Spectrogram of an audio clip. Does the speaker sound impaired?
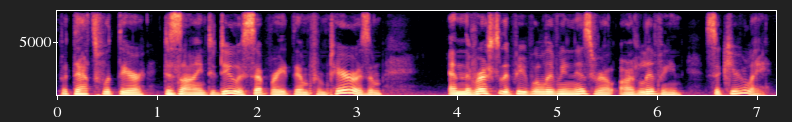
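No.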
